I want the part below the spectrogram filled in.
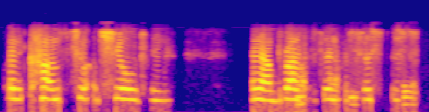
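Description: A woman's voice: on the high side, flat delivery, normal speed. A woman leading a fervent spoken prayer, declaring each line with passion and many uh fillers. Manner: impassioned, declaring, with frequent uh fillers. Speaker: prayer leader. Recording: tinny phone line, dry.

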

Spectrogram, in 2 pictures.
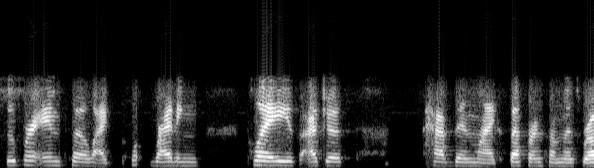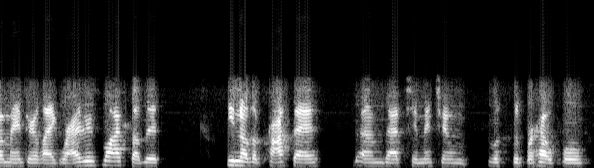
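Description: A woman's voice: on the low side, little pitch movement, normal speed. A woman poet calling in over the phone, talking in a hesitant, casual way with many fillers. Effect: heard over the phone. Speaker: caller, poet and creative writer. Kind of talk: casual chat. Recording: tinny phone line.

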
